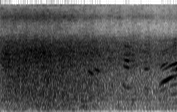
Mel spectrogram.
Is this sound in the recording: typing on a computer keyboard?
no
